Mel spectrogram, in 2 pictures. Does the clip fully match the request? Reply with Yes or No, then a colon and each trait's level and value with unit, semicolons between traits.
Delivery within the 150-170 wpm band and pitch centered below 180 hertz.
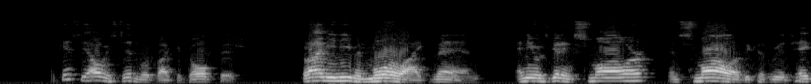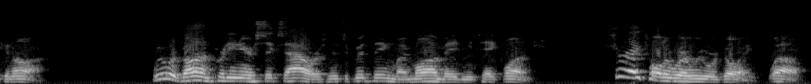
No: fast, 205 wpm; medium, 140 Hz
